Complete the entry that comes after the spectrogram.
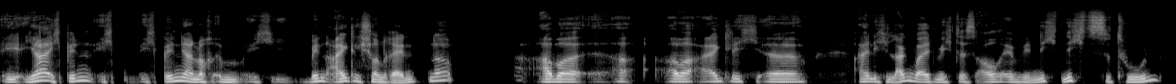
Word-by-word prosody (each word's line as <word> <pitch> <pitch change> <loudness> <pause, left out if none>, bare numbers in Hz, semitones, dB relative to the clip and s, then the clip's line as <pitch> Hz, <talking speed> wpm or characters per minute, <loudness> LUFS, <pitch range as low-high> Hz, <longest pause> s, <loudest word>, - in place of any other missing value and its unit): J 120 -2 -1
ja, 160 +9 +5
ich - - -1
bin 165 +3 0
ich 115 -3 -11 0.2
ich 115 -4 -13
bin 135 +7 +3
ja 160 -6 +5
noch 120 -2 +3
im 115 -2 -2
ich 115 -1 -12
i 115 -1 -15
bin 135 +9 0
eigentlich 140 -2 +1
schon 115 -4 +2
Rentner, 125 - 0 0.6
aber 125 -1 +2
äh, - - -10 0.3
aber 130 0 +1
eigentlich, 130 +1 -4
äh 125 -1 +2 0.5
eigentlich 130 -3 -1
langweilt 115 0 +2
mich 115 -2 -4
das 110 -4 -5
auch 115 +2 -1
irgendwie 110 -2 -2
nicht 125 +7 -3
nichts 160 +5 -1
zu 115 - -4
tun. 125 - 0
125 Hz, 160 wpm, -20 LUFS, 115-135 Hz, 0.6 s, ja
